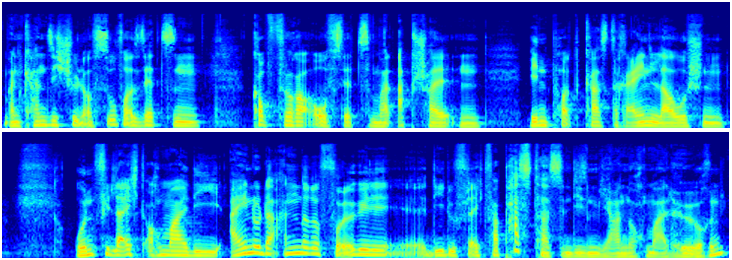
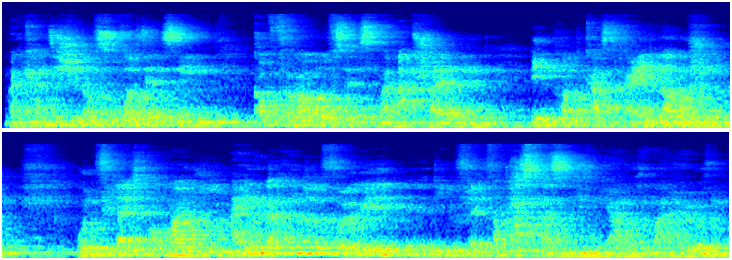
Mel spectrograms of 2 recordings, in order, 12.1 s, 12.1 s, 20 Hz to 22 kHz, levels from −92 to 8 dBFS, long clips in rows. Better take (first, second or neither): first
